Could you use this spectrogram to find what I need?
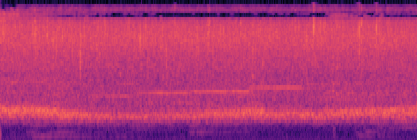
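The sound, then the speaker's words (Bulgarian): Heavy rain pours down as a dense, steady hiss of drops that stays loud and unbroken throughout, with no pauses and no voices. “Но една вечер задуха силен вятър. Заваля проливен дъжд.”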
